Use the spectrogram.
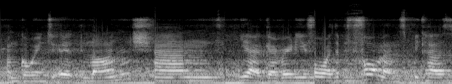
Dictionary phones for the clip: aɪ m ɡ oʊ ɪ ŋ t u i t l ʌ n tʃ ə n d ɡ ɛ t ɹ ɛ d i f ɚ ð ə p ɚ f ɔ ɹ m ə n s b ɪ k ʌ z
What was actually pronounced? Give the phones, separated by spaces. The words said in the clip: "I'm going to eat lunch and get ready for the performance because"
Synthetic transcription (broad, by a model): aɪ m ɡ oʊ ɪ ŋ t u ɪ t l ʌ n tʃ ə n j ɡ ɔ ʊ ɹ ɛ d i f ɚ ð ə p ɚ f ɔ ɹ m ə n s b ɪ k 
